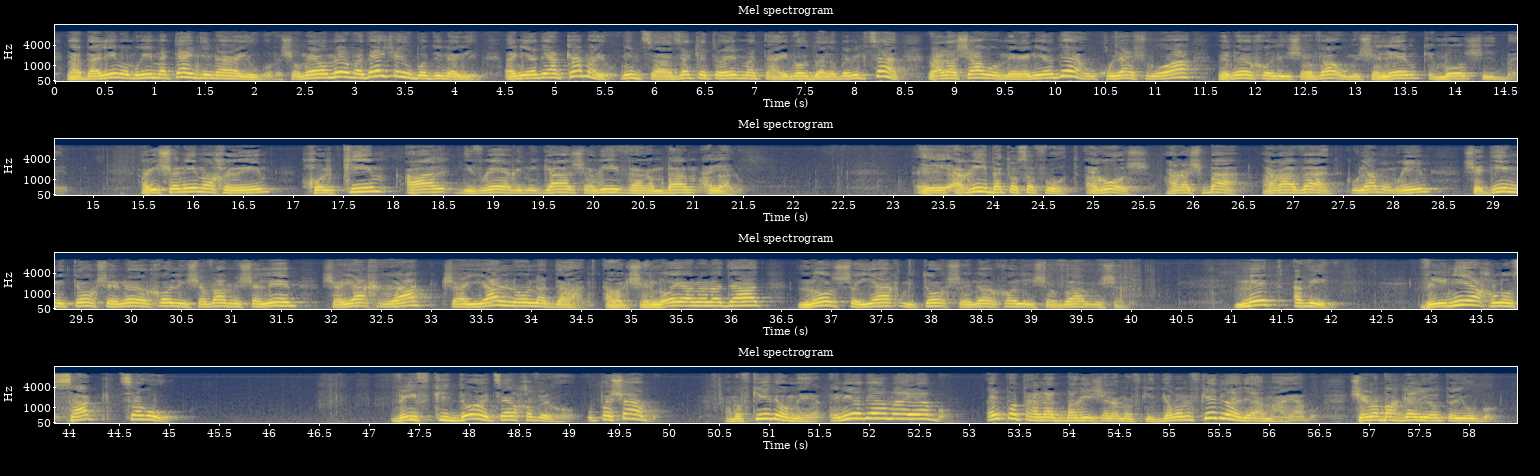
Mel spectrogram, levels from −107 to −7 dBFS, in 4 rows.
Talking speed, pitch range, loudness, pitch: 120 wpm, 165-230 Hz, -14 LUFS, 195 Hz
